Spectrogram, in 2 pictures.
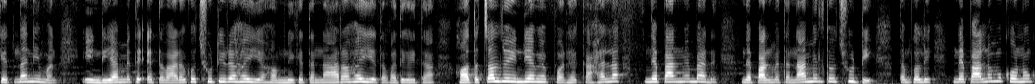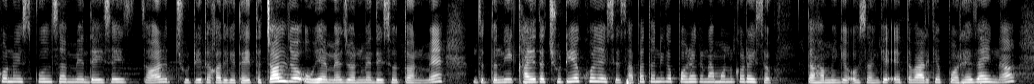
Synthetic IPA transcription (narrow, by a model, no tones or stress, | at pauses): ket̪nanimən | iɳɖijamet̪ɔʔet̪baɾkot͡ʃʰuʈiɾəɦəjjeɦəmniket̪ɔnaɾəɦəjjet̪ɔkət̪ikəit̪a | hə̃t̪ɔt͡ʃəld͡ʒoiɳɖijamepəɽ̤ɦekaɦelanepalmebɛɖe | nepalmet̪ɔnamilt̪et͡ʃʰuʈit̪əɦəmkəlinepalomekonokonoiskulsəbʱmed̪ejsəisəɾt͡ʃʰuʈit̪ɔkət̪ikət̪ait̪ɔt͡ʃəld͡ʒoʔuɦemed͡ʒonmed̪eset̪ənmed͡ʒet̪onikʰalit̪ɔt͡ʃʰuʈijekʰod͡ʒəjsesapat̪onikepəɽ̤ekenamənkəɾəjsəu | t̪ɔɦəmnikeʔosə̃ŋkeʔet̪baɾkepəɽ̤ed͡ʒajnə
